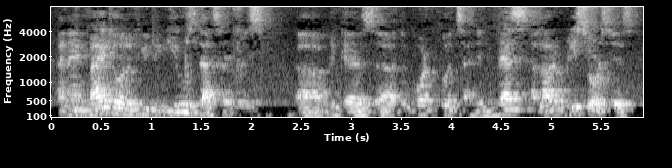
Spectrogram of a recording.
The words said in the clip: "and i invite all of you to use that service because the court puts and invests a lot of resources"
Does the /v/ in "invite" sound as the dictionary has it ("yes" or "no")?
yes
